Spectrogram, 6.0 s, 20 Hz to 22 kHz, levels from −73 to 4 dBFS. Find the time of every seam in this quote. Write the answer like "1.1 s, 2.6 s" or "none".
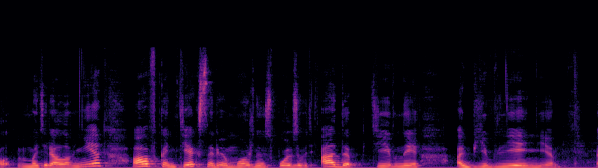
2.2 s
